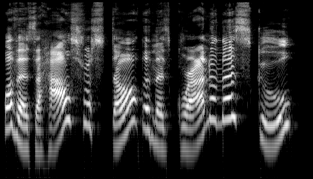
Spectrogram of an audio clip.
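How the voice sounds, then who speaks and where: A woman's voice: high voice, wildly swooping pitch, normal speed, voice pushed up. A woman reader plays a stubborn, emotional mother from a storybook. Her voice sits raised and pushes words out emphatically. The speech is colloquial and heartfelt. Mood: defiant. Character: distraught, stubborn, angry working mother of a boy.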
